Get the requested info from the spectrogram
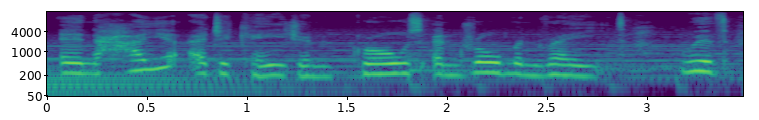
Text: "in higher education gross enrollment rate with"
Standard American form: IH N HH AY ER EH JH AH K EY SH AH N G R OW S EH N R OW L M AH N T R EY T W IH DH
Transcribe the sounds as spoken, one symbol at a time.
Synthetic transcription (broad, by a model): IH N HH AY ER EH JH AH K EY SH AH N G R OW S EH N R OW M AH N R EY T W IH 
